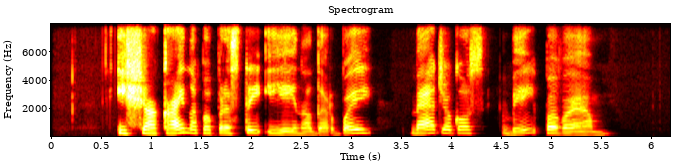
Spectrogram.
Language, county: Lithuanian, Vilnius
